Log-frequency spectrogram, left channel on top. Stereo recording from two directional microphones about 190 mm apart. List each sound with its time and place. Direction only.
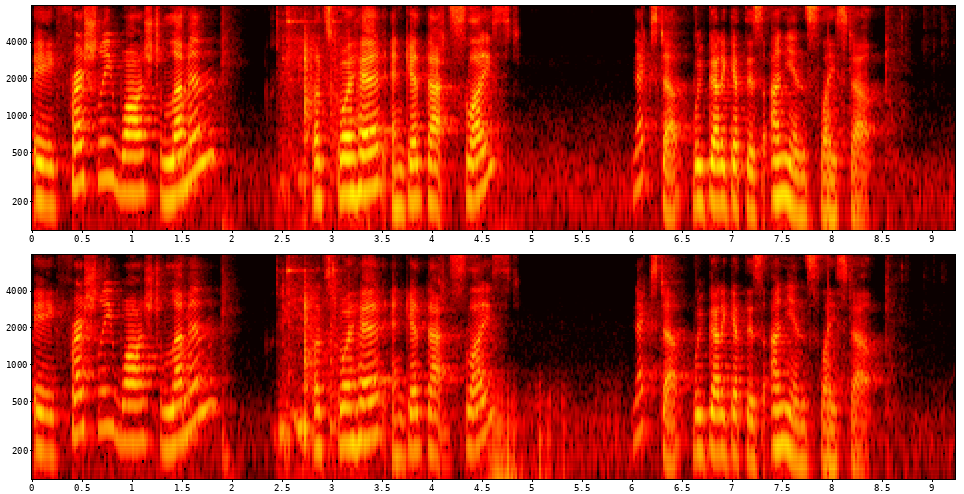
0.0 s speech: 20° left (ahead or behind)
2.8 s speech: 25° left (ahead or behind)
6.0 s a woman's voice: 15° left (ahead or behind)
